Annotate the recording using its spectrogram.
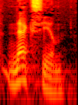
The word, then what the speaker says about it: NXIVM: And when we first reported on Raniere's arrest last month, we only knew to refer to the organization by its initials, NXIVM. But we now know it's pronounced NXIVM.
